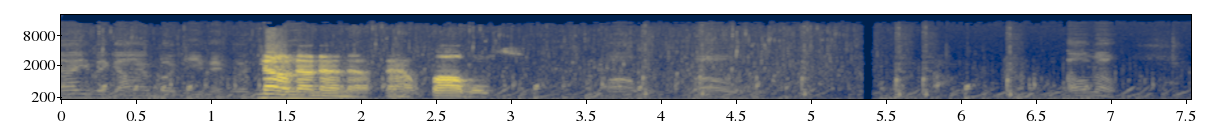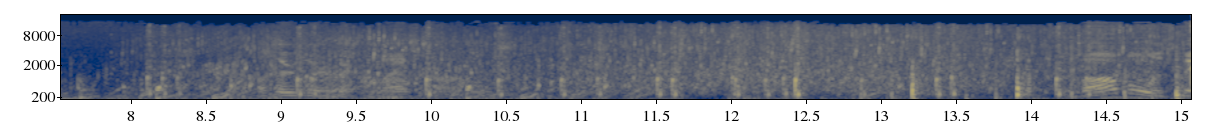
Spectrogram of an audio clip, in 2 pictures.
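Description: Lava bubbles and pops softly.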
